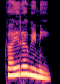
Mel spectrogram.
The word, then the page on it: ಗೌರೀವೀಣೆ: kannada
